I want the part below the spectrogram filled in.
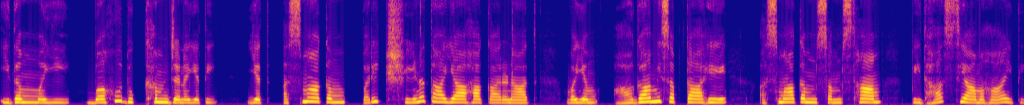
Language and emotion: Sanskrit, sad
